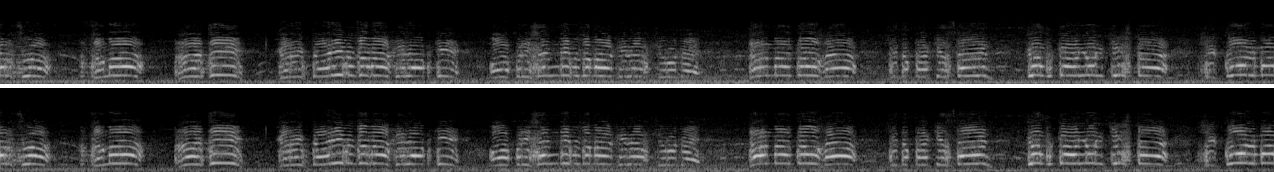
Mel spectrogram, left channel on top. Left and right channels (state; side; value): normal; both; correlation 0.25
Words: شوه زما راځي ګرفتاري به زما خلاف کې او اپریشن دې به زما خلاف شروع دی. دا ماته وښیه چې د پاکستان کوم قانون کې شته چې ټول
